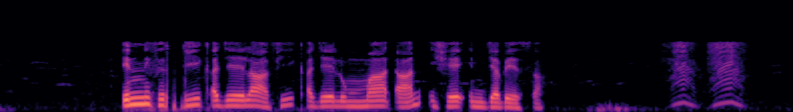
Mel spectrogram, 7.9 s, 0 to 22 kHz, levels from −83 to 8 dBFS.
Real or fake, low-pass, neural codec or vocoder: real; 5.4 kHz; none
